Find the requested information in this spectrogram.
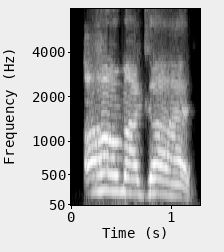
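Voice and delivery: high, frantic shout of sorry, slow and stretched; panicked drunk apology. Retold or imitated. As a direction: squeal it like a drunk who just wrecked everything. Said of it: "In my drunk, sober voice".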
